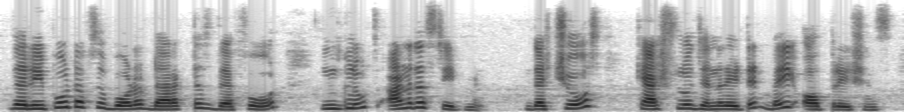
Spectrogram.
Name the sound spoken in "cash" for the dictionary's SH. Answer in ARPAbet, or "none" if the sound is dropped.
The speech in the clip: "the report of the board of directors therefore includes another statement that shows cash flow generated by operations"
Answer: SH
